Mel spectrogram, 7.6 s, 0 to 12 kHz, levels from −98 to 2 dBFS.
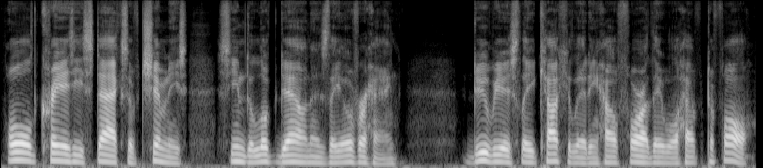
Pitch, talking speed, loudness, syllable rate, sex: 125 Hz, 165 wpm, -18 LUFS, 4.6 syllables/s, male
